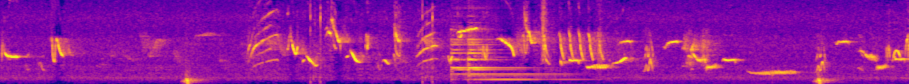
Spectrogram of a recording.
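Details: Yellow-fronted canary singing 'nembak' style as tutor audio for other birds: a lively stream of high whistles, chirps and trills, with a ringing electronic tone and a few sharp knocks mixed in.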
